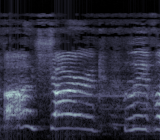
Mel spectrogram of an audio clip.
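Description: A child singing in a high voice: about three short phrases of held, wavering notes with gaps between them.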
